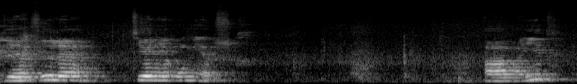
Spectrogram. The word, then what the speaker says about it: Аид: Вечной, конечно, до тех пор, пока Христос не разрушил ее и не связал этого ада. Пишется это слово, там буква А, потом греческая «иота», но она подписная, и она не читается. Поэтому два произношения есть. Классическое «аид» и церковное «ад», без этой «иоты».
